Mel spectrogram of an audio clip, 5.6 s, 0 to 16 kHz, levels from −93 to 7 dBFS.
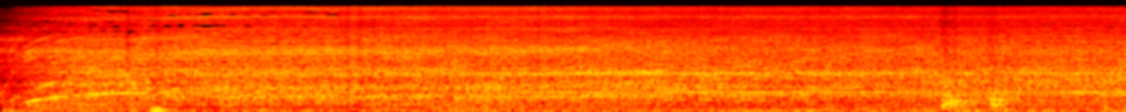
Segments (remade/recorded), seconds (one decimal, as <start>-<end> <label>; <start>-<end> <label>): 0.0-1.7 recorded; 1.7-5.1 remade; 5.1-5.6 recorded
